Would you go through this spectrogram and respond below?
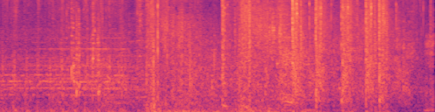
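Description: Rifle gunfire during an assault on a gang's hideout in an action film: dense, overlapping bursts of shots and cracking impacts, loud and chaotic throughout with splintering debris and booms mixed in.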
